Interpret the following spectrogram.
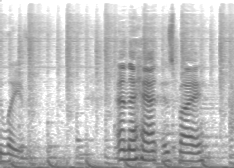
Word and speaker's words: Leif: That is, looks like it's pronounced leaf, but it's actually Leif.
